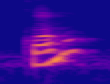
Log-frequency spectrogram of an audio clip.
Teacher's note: Say it with a rising intonation.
